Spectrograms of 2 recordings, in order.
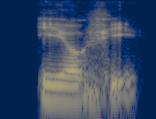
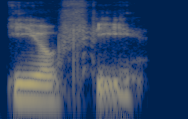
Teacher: The F in Iofi, if you're pronouncing it like Japanese, it's going to be bilabial.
